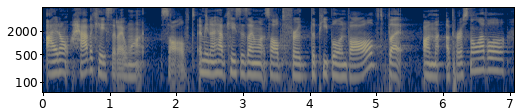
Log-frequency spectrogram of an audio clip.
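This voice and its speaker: Woman co-host at a live podcast Q&A, slightly low voice, chatty, giggly. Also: moderate pace, fairly bright tone. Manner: chatty, giggly, many fillers.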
